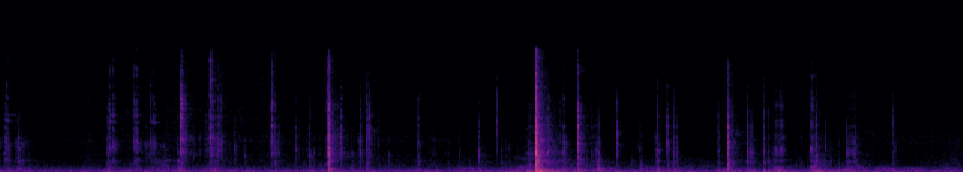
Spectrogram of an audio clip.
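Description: Faint, scattered small clicks and taps as hands work wires and a metal strain relief locknut into a dishwasher's electrical bracket, with one louder click about four and a half seconds in as a screwdriver works the nut.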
